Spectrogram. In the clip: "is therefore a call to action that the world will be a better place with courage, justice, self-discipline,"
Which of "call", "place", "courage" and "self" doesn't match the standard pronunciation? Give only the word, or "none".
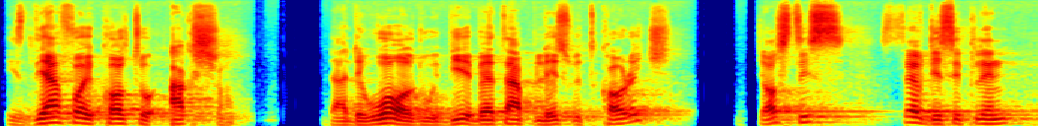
none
